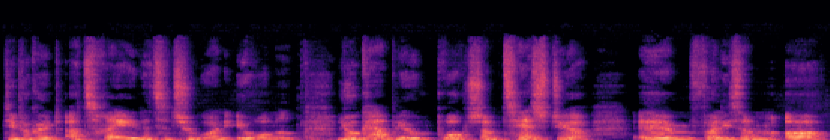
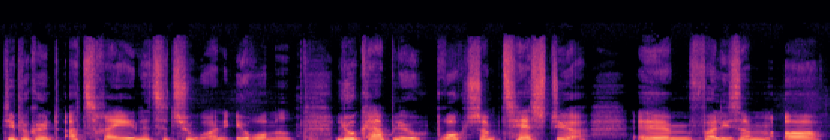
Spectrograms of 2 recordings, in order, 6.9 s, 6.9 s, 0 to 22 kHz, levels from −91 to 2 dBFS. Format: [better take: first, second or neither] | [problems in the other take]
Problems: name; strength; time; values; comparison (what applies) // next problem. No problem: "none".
second | off-mic speech; far // room echo; very slight; dies away in 0.2 s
